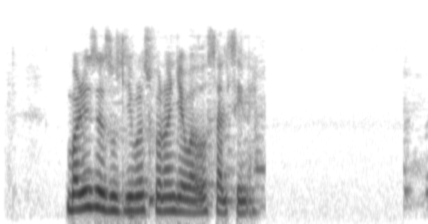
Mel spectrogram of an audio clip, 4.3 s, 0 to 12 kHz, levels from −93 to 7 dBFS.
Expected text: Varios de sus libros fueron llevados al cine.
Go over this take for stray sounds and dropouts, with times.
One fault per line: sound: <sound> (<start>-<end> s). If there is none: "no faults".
no faults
